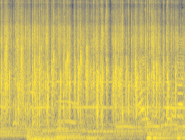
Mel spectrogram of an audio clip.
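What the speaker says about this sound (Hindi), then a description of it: "जोरदार तालियां हो जाए" An audience of students claps loudly for a classmate ranked in a class results announcement, a sustained burst of applause with background music and some crowd voices mixed in.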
